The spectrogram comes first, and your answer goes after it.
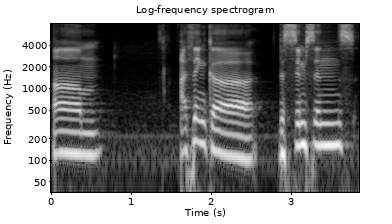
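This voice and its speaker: A middle-aged man from Indonesia, a rapper telling stories in a relaxed podcast chat, with lots of fillers and laughs. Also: medium pitch, drawn-out words, clean tone. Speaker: guest rapper. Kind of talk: casual podcast interview.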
